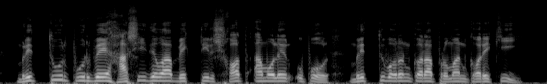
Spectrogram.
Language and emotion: Bengali, neutral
